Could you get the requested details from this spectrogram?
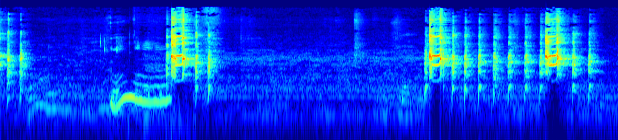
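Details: Red junglefowl after laying an egg: bursts of loud, harsh squawks, each followed by rapid, rhythmic clucking, with a low, tonal sound early on.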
